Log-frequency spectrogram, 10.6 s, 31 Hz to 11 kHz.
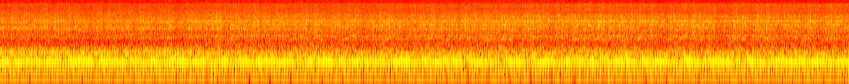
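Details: Kawasaki Z900 on its side stand, heard from left then right side: smooth, even idle hum with a steady low drone and no cam chain or valve ticking; well-maintained engine sounds healthy.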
